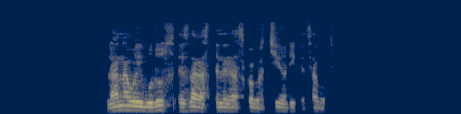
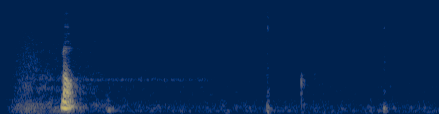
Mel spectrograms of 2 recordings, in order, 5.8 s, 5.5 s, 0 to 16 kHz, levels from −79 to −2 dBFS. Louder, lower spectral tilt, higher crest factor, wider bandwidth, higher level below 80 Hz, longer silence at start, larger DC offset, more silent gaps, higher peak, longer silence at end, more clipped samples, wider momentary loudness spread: second, -33 LUFS vs -28 LUFS; second, -5 dB/octave vs -8.5 dB/octave; second, 18 dB vs 26 dB; second, 7.8 kHz vs 10.5 kHz; second, -86 dBFS vs -70 dBFS; first, 1.35 s vs 0.75 s; neither; first, 2.64-2.68 s, 3.71-3.76 s vs none; second, -16 dBFS vs -10 dBFS; second, 1.7 s vs 4.55 s; neither; second, 15 LU vs 29 LU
